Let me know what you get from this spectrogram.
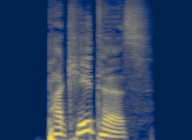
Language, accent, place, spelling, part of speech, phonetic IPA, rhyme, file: German, Germany, Berlin, Paketes, noun, [paˈkeːtəs], -eːtəs, De-Paketes.ogg
- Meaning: genitive singular of Paket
